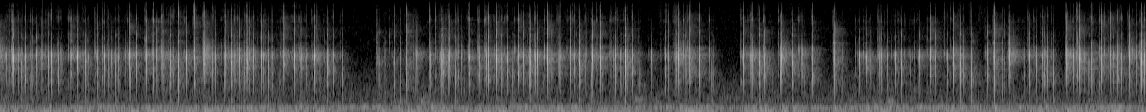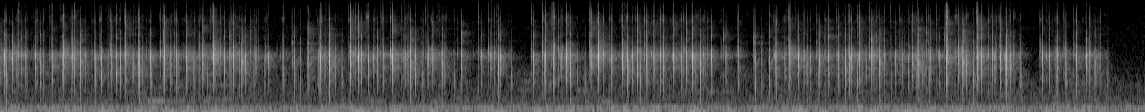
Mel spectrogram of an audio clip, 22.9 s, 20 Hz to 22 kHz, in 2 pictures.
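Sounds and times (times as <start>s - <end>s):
fast mechanical keyboard typing: 0.0s - 22.6s.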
